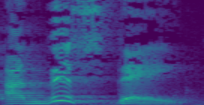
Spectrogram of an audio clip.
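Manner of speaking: "this day" drawn out slowly with weight; stress on THIS DAY. Shown as a demonstration. Teacher quoting the verse to his class, stressing "this day". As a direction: lean slowly and firmly on "this day". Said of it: "Why do you emphasize the word this day?".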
